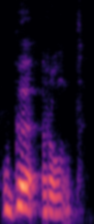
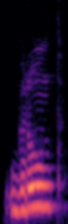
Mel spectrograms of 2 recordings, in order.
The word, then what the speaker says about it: грунт: And this one is strong г, like gates, but gates even stronger than in English. And it occurs quite rare in Ukrainian, but you need to pronounce it strongly.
